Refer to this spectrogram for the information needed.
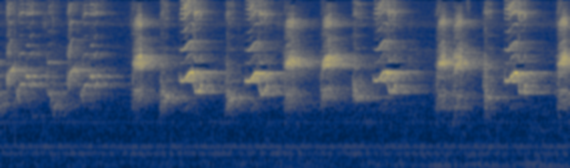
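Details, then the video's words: Sooty-headed bulbul singing in a trocok-style fill-in song: bright, chirpy notes in short bursts, repeated roughly twice a second with slight variation, fairly clean with little background noise. "kutilang isian trocok"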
